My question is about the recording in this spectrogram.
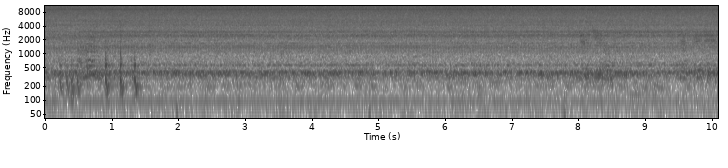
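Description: Steady low hum with an even hiss, the background noise of an old home-video recording, with a few faint taps in the first second and a half.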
